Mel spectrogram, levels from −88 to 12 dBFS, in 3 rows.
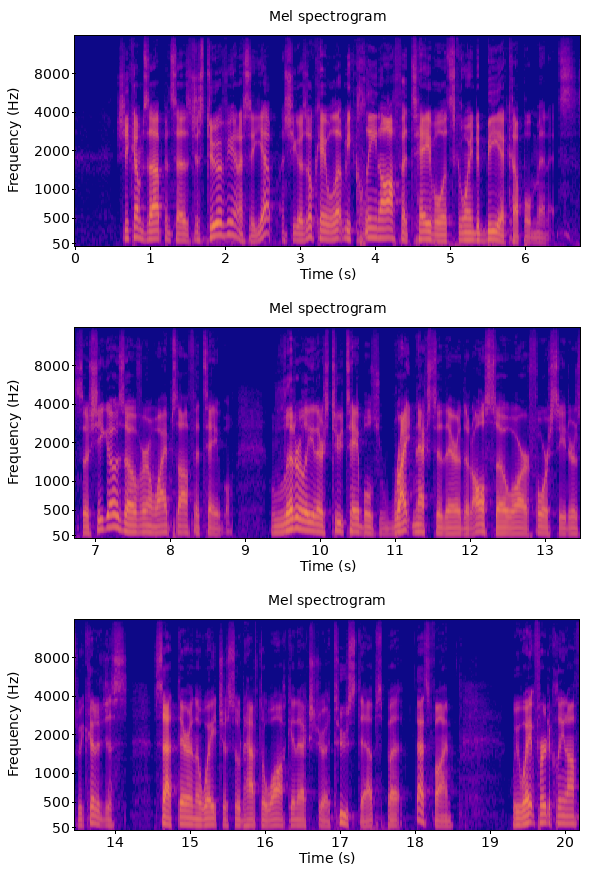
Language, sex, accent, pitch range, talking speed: English, male, American, 95-125 Hz, 235 wpm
